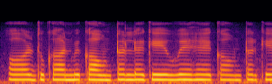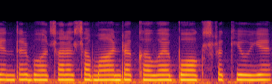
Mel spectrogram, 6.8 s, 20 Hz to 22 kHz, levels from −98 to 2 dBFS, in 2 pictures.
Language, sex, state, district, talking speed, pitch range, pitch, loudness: Hindi, female, Bihar, Katihar, 175 wpm, 230-235 Hz, 235 Hz, -13 LUFS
